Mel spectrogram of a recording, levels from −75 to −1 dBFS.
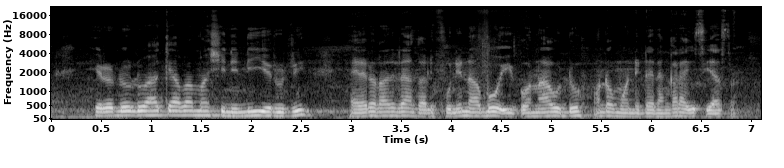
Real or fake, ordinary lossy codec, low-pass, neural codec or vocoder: real; none; 19.8 kHz; none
